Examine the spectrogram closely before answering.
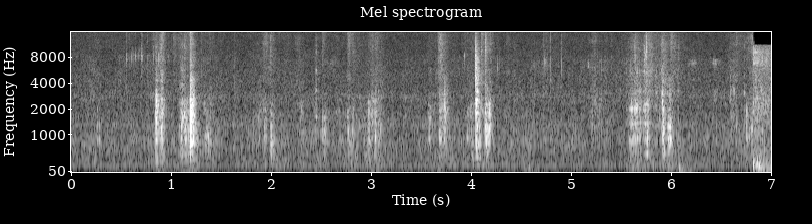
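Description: Faint, irregular soft clicks and pats of a makeup sponge being dabbed over the face to blend CC cream, the loudest about a second in and again about four seconds in.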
